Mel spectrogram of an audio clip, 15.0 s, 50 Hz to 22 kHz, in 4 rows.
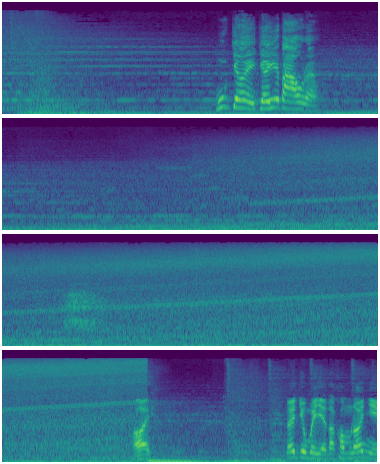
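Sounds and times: low synth drone: 0.9 - 14.1
synth riser tone: 1.9 - 13.9
hiss swell: 3.3 - 12.8.

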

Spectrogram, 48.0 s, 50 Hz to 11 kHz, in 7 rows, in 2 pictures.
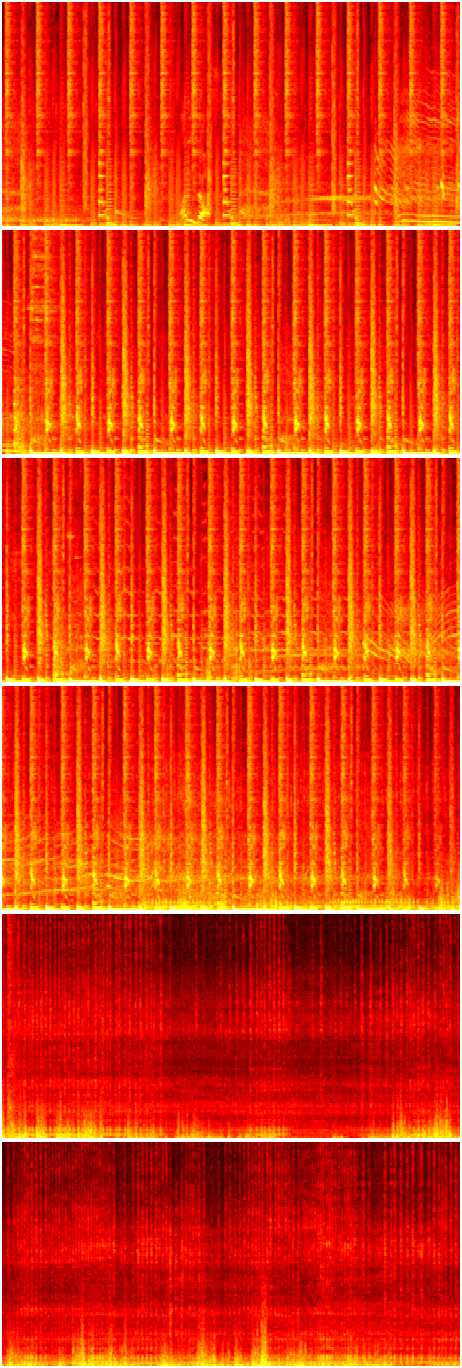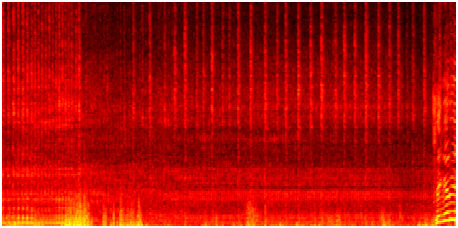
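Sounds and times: dirt bike engine revving: 0.0 - 48.0
dance music with steady beat: 2.6 - 3.9, 5.2 - 27.5.

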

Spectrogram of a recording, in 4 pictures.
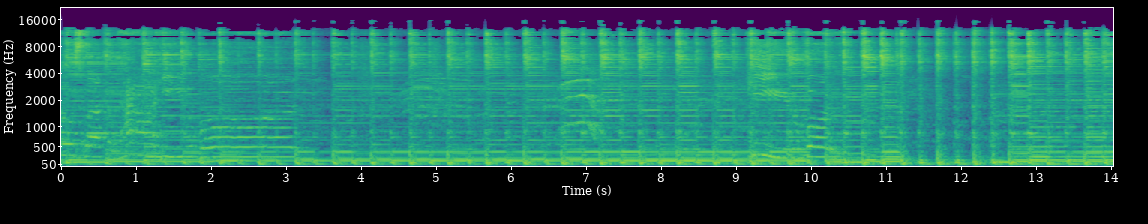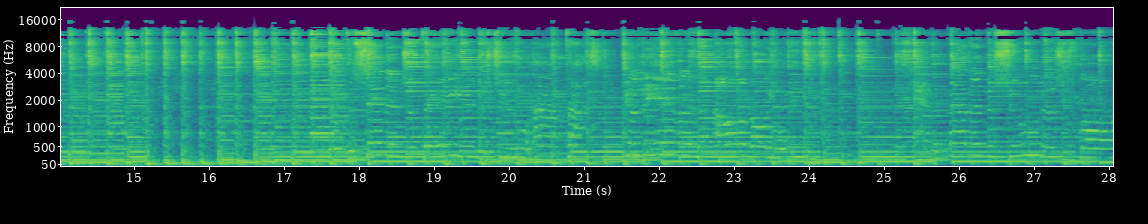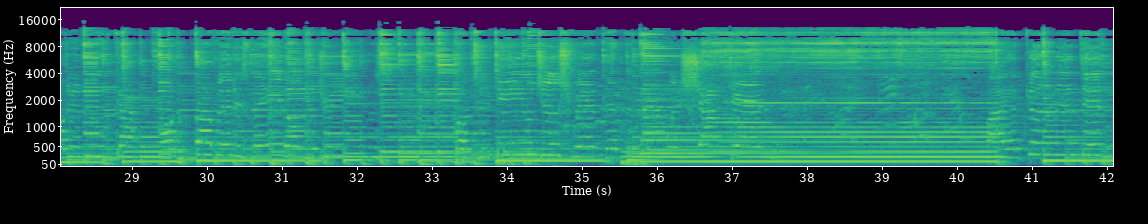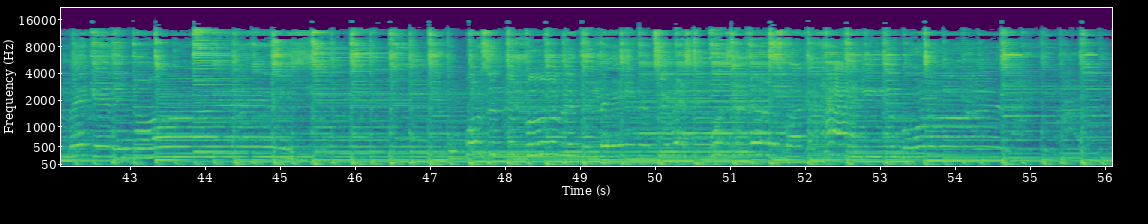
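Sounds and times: acoustic guitar bluesy riff: 0.0 - 56.0.

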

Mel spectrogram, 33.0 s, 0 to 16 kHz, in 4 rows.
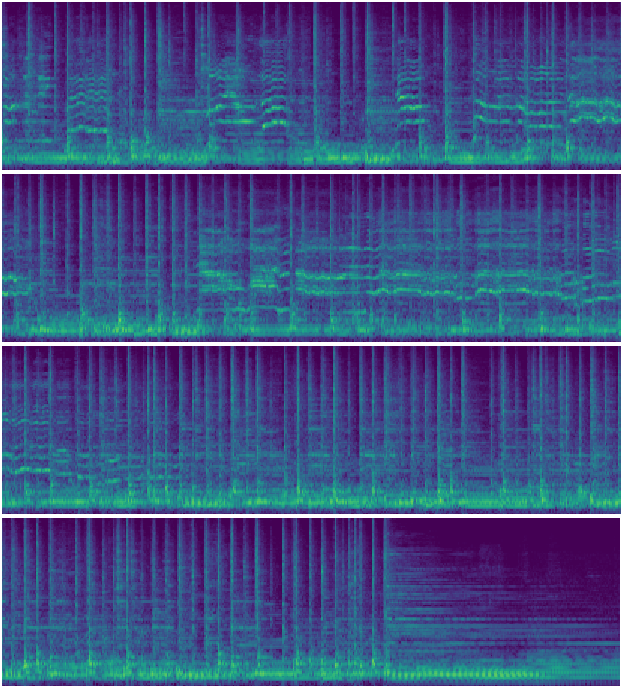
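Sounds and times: acoustic guitars strummed: 0.0 - 33.0
person singing: 5.2 - 8.8, 10.8 - 19.2.

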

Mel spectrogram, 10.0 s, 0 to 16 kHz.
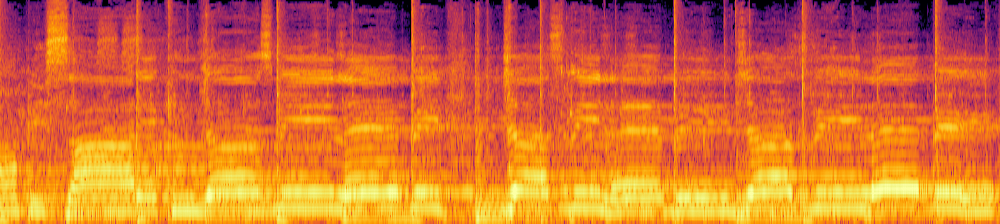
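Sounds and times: acoustic guitar strumming: 0.0 - 10.0
man singing long notes: 0.0 - 10.0.

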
